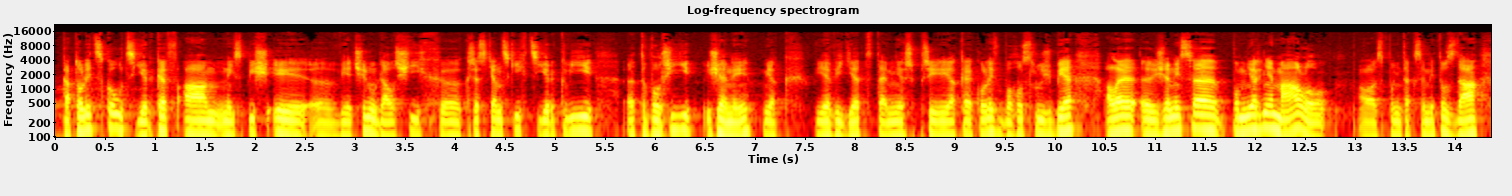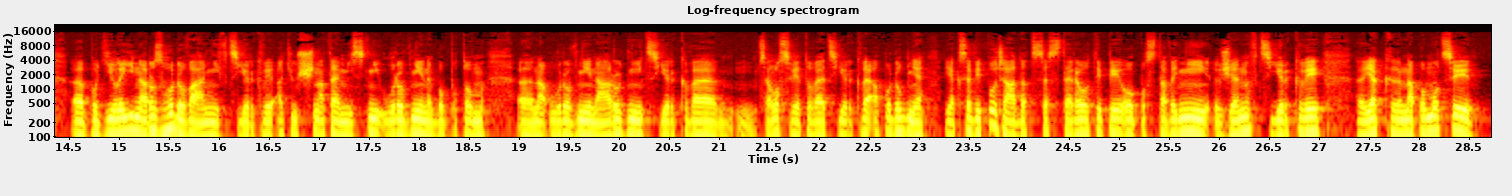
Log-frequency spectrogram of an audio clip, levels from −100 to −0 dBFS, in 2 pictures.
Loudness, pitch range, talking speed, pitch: -20 LUFS, 105-125 Hz, 130 wpm, 115 Hz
